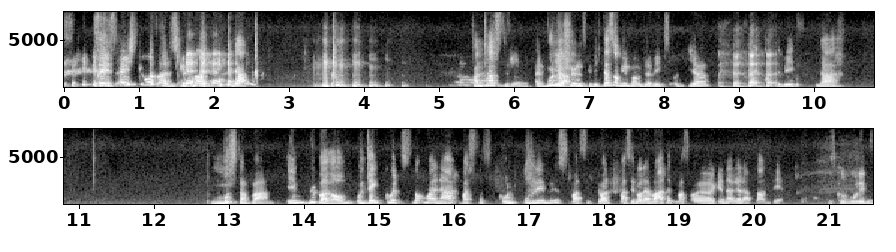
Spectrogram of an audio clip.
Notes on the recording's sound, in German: Audio ist dieses Mal leider die Notfallspur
